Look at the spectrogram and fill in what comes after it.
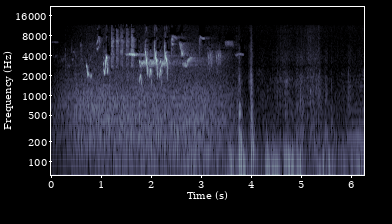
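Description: Small birds chirping and trilling in quick, bright notes over faint outdoor noise, fading out after about three seconds. Two sharp clicks follow close together around the middle.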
